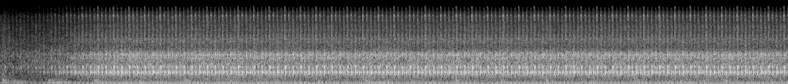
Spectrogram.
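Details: Mitsubishi Triton 3.2 diesel at idle after new valve cover gasket and valve adjustment: steady even clatter about three beats a second, no misses or knocks; healthy.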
